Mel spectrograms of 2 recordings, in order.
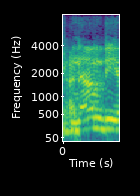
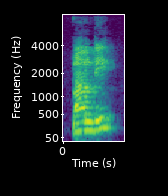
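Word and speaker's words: Mamadi: You seen they brought our boy Namdi up, dog. Mamdi? Yeah, Mamdi Diakite. Yeah, that's how you say it.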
